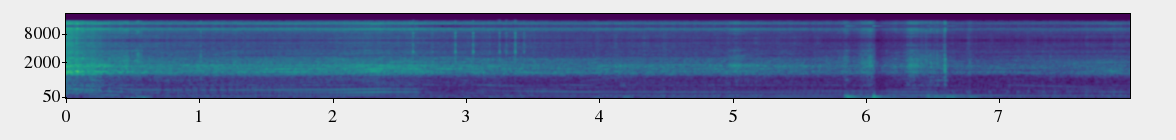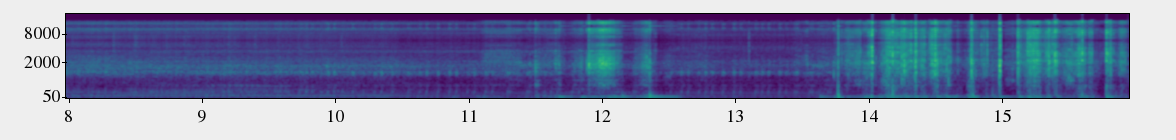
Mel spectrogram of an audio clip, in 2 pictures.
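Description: Snowmobile engine dropping sharply from high revs as the sled slows in deep powder, then running at low revs and fading. A few thumps come about six seconds in, with loud bursts of rough noise around twelve seconds and again in the last two seconds.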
